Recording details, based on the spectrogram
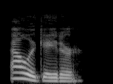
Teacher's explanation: lower softer stress take the word alligator it has four syllables the primary stress is on the first syllable but the third syllable does have a softer secondary stress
